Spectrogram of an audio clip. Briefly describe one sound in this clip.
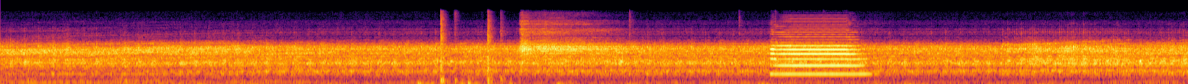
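A model diesel locomotive hums steadily as it runs along the track.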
